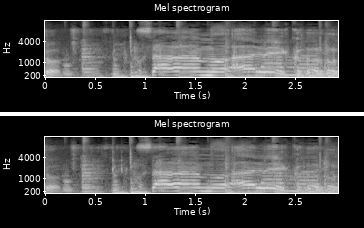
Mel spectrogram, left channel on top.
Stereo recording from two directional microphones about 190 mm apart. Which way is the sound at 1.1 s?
5° right (ahead or behind).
